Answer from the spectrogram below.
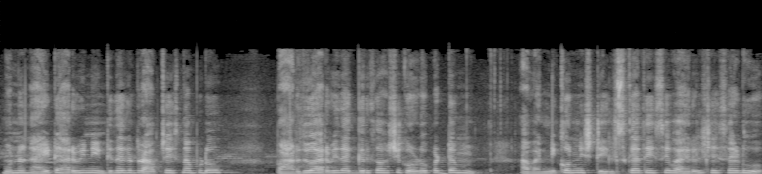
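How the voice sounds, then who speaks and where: A woman reading a family drama story aloud as narrator, in a steady, expressive way. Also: fairly high pitch.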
